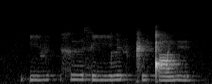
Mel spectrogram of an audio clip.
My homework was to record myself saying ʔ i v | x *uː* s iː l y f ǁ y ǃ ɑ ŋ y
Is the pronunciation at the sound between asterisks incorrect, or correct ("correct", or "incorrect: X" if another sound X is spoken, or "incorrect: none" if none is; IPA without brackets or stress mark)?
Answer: incorrect: ʉː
